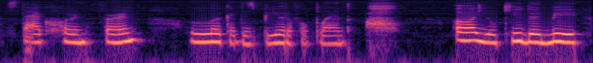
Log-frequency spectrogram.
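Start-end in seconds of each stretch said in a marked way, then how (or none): none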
